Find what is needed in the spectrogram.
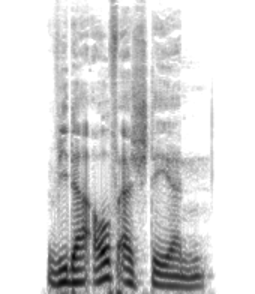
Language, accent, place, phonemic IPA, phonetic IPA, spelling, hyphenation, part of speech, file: German, Germany, Berlin, /viːdəʁˈ(ʔ)aʊ̯f.(ʔ)ɛʁˌʃteːən/, [viːdɐˈ(ʔ)aʊ̯f.(ʔ)ɛɐ̯ˌʃteːn̩], wiederauferstehen, wie‧der‧auf‧er‧ste‧hen, verb, De-wiederauferstehen.ogg
- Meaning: to be resurrected, to rise from the dead, to be back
